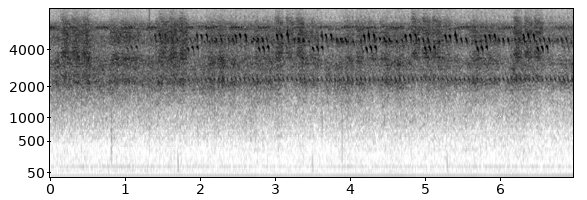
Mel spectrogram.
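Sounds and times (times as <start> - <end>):
insects in a swamp: 0.0 - 6.9.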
